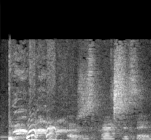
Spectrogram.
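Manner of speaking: laughing. Real, not acted. Caught, laughing it off.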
